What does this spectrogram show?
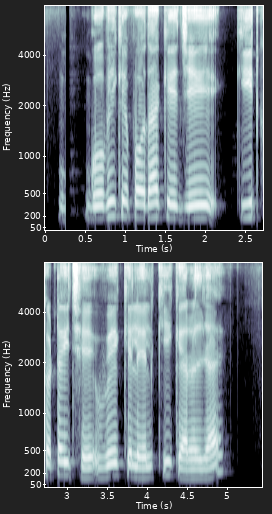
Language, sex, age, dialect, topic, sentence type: Maithili, male, 25-30, Eastern / Thethi, agriculture, question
